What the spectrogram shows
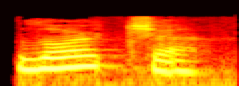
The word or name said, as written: lorcha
